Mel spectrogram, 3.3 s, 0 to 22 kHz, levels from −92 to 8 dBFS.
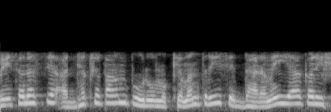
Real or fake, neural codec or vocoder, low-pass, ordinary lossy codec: fake; codec, 16 kHz, 16 kbps, FreqCodec, smaller model; 3.6 kHz; Opus, 24 kbps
